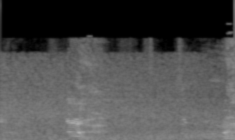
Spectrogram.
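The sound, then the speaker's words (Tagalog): Steady roaring wash of big, rough sea waves mixed with strong gusting wind, loud and continuous throughout, as people at sea struggle to reach the shore safely, with a couple of faint high tonal cries briefly rising over the noise. “Malakas na ang hangin! Malalaki ang mga alon!”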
